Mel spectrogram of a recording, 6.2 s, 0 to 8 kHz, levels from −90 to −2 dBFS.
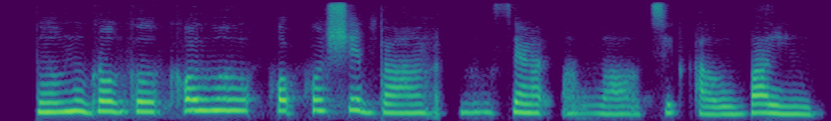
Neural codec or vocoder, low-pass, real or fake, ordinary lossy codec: codec, 16 kHz, 0.5 kbps, FreqCodec, larger model; 7.2 kHz; fake; none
